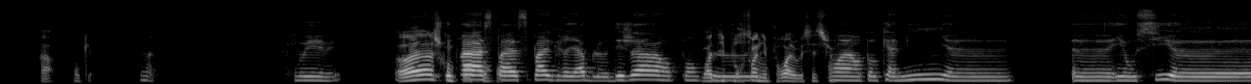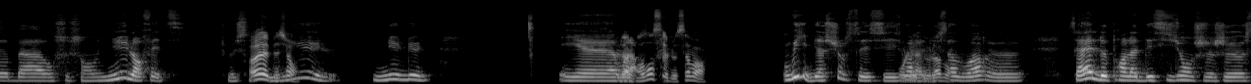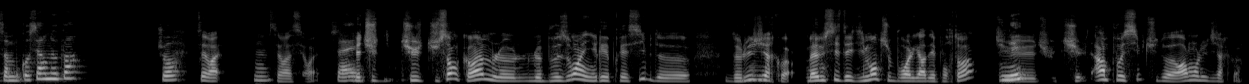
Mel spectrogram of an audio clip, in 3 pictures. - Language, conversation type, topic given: French, unstructured, Penses-tu que la vérité doit toujours être dite, même si elle blesse ?
- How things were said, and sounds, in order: tongue click; stressed: "impossible"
